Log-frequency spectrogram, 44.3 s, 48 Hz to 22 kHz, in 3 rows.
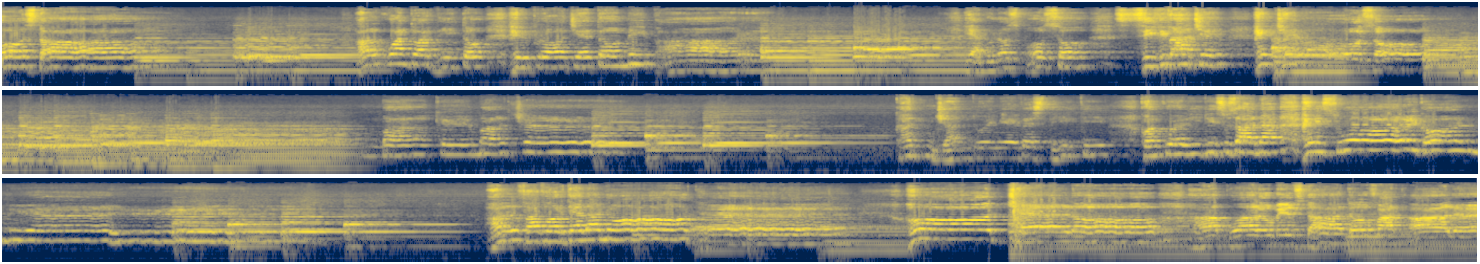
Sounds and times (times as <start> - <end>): Music: 0.0 - 44.2.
